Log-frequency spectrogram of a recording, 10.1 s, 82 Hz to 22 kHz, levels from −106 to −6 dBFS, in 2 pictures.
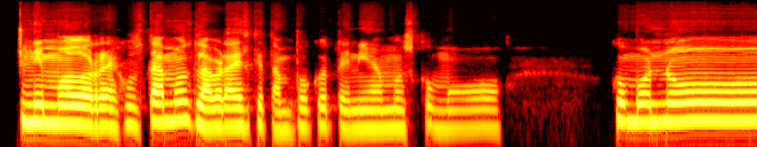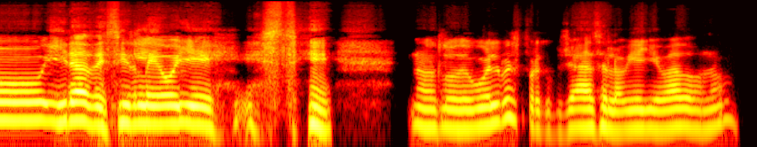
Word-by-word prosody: ni 210 Hz, 0 st, +4 dB
modo, 200 Hz, -1 st, +6 dB
reajustamos. 200 Hz, +5 st, +1 dB
La 180 Hz, -, +6 dB
verdad, 185 Hz, 0 st, +3 dB
es 180 Hz, -, -5 dB
que 195 Hz, -, -8 dB
tampoco 175 Hz, +3 st, -9 dB
teníamos 170 Hz, 0 st, -6 dB
como 170 Hz, -1 st, -12 dB, 0.7 s
como, 220 Hz, -1 st, -1 dB
no, 230 Hz, +1 st, +2 dB
ir 220 Hz, +1 st, +1 dB
a 225 Hz, -, +7 dB
decirle: 200 Hz, +1 st, +1 dB
"Oye, 200 Hz, -3 st, +1 dB
este, 195 Hz, -3 st, -4 dB, 0.5 s
¿nos 175 Hz, -2 st, -8 dB
lo 175 Hz, -1 st, -5 dB
devuelves?" 195 Hz, +8 st, -4 dB
Porque, 160 Hz, -3 st, -13 dB
pues, 150 Hz, +2 st, -23 dB
ya 175 Hz, 0 st, -3 dB
se 175 Hz, 0 st, -6 dB
lo 160 Hz, -, -5 dB
había 170 Hz, +1 st, -6 dB
llevado, 170 Hz, 0 st, -6 dB
¿no? 195 Hz, +5 st, -14 dB
185 Hz, 165 wpm, -23 LUFS, 170-215 Hz, 0.7 s, a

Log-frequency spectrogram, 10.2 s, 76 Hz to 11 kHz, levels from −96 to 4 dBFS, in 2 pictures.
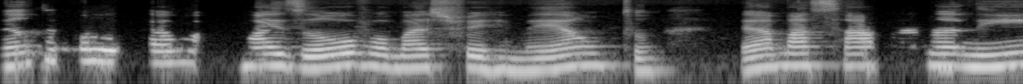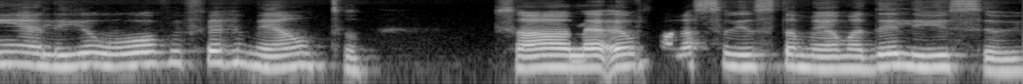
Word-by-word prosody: Tenta 245 Hz, +7 st, -2 dB
colocar 290 Hz, -3 st, +2 dB
m 270 Hz, -, -8 dB, 0.2 s
mais 220 Hz, -1 st, 0 dB
ovo 220 Hz, +4 st, +3 dB
ou -, -, +1 dB
mais 205 Hz, +1 st, -1 dB
fermento. 190 Hz, +2 st, -2 dB, 0.4 s
É 175 Hz, -, -1 dB
amassar 230 Hz, +1 st, 0 dB
a 230 Hz, -, -4 dB, 0.2 s
bananinha, 230 Hz, +2 st, +1 dB
ali, 220 Hz, 0 st, +1 dB
o -, -, 0 dB
ovo 245 Hz, +3 st, +1 dB
e -, -, -3 dB
o -, -, -22 dB
fermento. 230 Hz, -, -2 dB, 0.6 s
Só 205 Hz, +1 st, +4 dB
le 205 Hz, 0 st, +4 dB
eu 225 Hz, +2 st, -1 dB
faço 215 Hz, 0 st, -5 dB
isso 215 Hz, 0 st, -2 dB
também. 210 Hz, -3 st, 0 dB
É -, -, +1 dB
uma 195 Hz, 0 st, 0 dB
delícia. 210 Hz, -2 st, +1 dB
220 Hz, 160 wpm, -20 LUFS, 205-235 Hz, 0.6 s, Só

